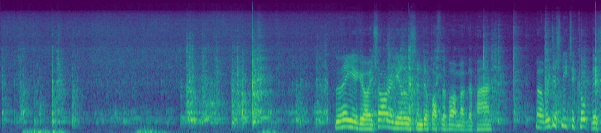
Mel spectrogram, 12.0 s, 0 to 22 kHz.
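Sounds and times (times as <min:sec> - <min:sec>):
spice paste sizzling in a pan: 0:00.0 - 0:12.0
spoon stirring and scraping: 0:02.2 - 0:06.8.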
